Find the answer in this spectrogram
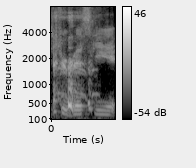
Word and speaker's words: Trubisky: Mitch Trubisky is correct.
